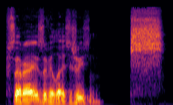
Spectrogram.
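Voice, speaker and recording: A man reads a gritty first-person tale with a lively, swinging pitch. He stays at a middle pitch and slows down and climbs higher whenever a character shouts. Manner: voices the characters with raised, slowed shouts. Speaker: narrator. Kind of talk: dramatic first-person story reading.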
